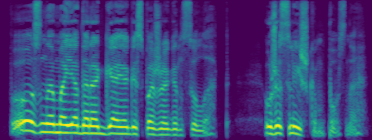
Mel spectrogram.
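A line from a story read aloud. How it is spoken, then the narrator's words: Sighing old man. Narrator (Russian): вздохнул старый миротворец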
